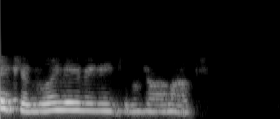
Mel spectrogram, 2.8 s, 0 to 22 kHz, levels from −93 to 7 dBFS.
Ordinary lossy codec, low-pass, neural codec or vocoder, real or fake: none; 3.6 kHz; codec, 24 kHz, 0.9 kbps, WavTokenizer, medium music audio release; fake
